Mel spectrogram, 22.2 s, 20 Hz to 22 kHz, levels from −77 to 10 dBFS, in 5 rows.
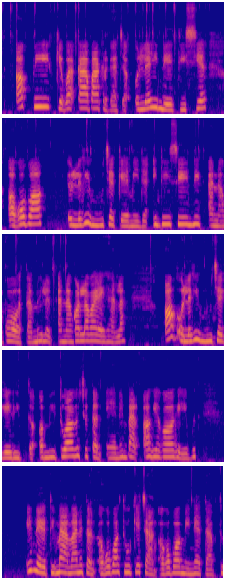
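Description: Throughout the full length of the speech there is plainly audible Bluetooth LC3 compression damage, likely from an LE Audio link. The transform codec codes the signal in short blocks and, where bits run short, drops upper spectral detail and substitutes shaped noise, which leaves the voice with a grainy, breathy edge. The artefact pattern fits 10 ms frames at around 48 kbps. Content extends up to about 20.1 kHz.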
